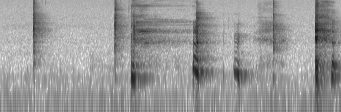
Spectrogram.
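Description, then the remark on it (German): A voice imitates the puffing cheeks of someone sleeping on their back with mouth slightly open, left cheek then right cheek, with about six short, breathy pops and bursts of air, spaced in a loose rhythm roughly every half second to a second, with no speech. “Also linke Wangenhälfte, rechte Wangenhälfte, aber sehr rhythmisch, also durchaus sehr musikalisch unterlegt.”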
